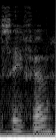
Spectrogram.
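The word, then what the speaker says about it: סֵפֶר: What about sefer? I think we've seen sefer. Stress on the first syllable and a segol on the second.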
